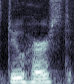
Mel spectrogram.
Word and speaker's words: Dewhirst: know it's not uh the way most people spell it it's s t and the last name is do Hurst d e w h i r St T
